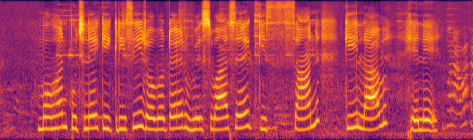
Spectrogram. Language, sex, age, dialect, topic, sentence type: Magahi, female, 36-40, Northeastern/Surjapuri, agriculture, statement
